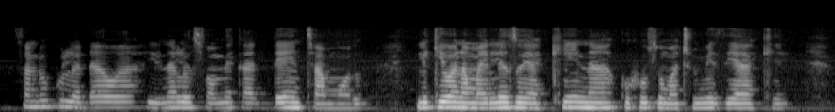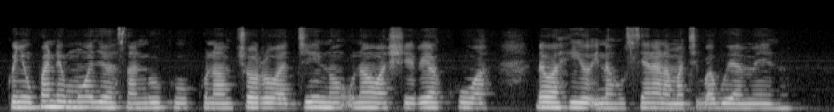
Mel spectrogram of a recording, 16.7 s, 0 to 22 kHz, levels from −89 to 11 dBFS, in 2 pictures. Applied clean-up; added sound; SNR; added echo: none; none; none; none.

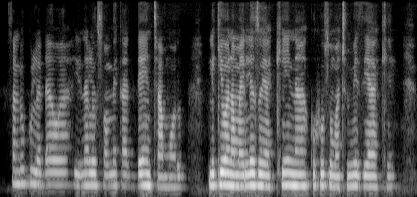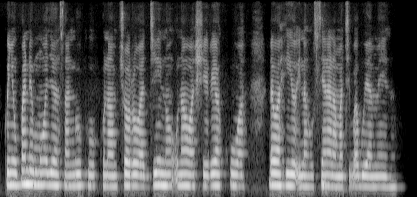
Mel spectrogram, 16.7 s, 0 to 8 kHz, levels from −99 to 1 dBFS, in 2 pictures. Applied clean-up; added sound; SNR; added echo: neural mask model Resemble Enhance denoiser.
